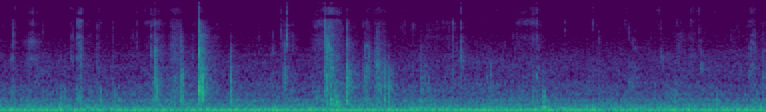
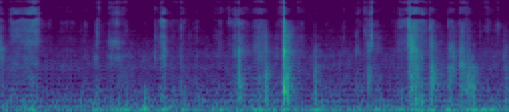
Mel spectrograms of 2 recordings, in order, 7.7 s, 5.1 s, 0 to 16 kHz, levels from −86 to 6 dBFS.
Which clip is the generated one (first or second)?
second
